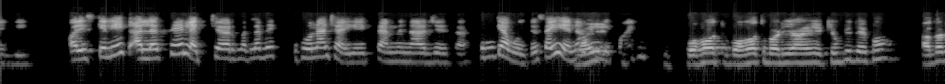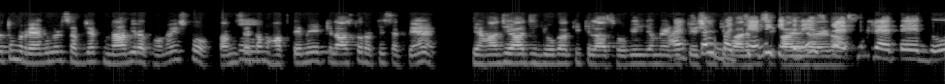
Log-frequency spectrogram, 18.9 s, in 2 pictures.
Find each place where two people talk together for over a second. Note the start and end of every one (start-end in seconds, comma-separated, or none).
16.2-17.8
